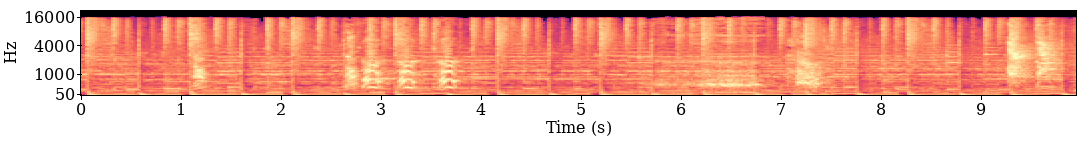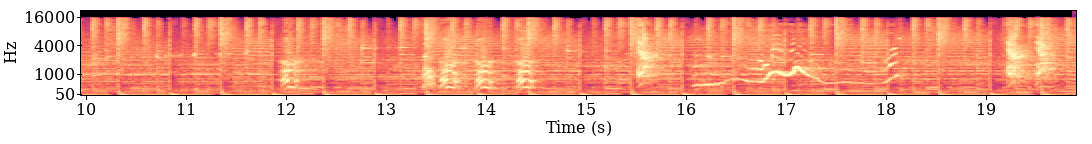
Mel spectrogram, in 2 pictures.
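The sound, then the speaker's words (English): A bouncy musical jingle plays loudly and steadily, punctuated by repeated dog barks and yips scattered throughout, with a whining, whimper-like sliding tone near the end. “Maybe we need a dog jingle to put in here to sort of fill the dead air.”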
